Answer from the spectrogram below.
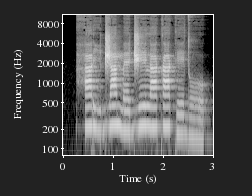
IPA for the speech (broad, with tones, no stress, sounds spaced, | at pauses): h a˧ ɾ i˨ d͡ʒ a˧ m ɛ˨ d͡ʒ e˧ l a˧ k a˧ k e˨ d o˨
